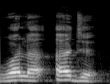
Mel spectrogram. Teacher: جیم ساکن ہے، جیم ساکن کو الف کے زبر سے ملا کر پڑھیں گے اور اس میں حرف قلقلہ ہو، اس کو حرف قلقلہ کہتے ہیں۔ جیم کو ادا کرتے وقت جیم کے مخرج پر زبان لگ کر اچھٹ جائے گی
